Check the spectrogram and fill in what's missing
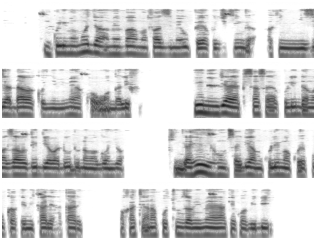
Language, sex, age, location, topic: Swahili, male, 25-35, Wajir, health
